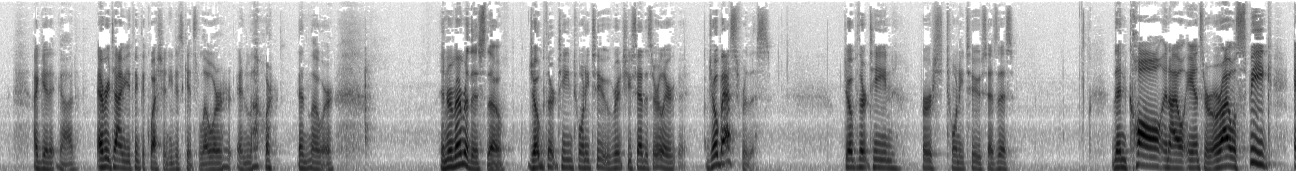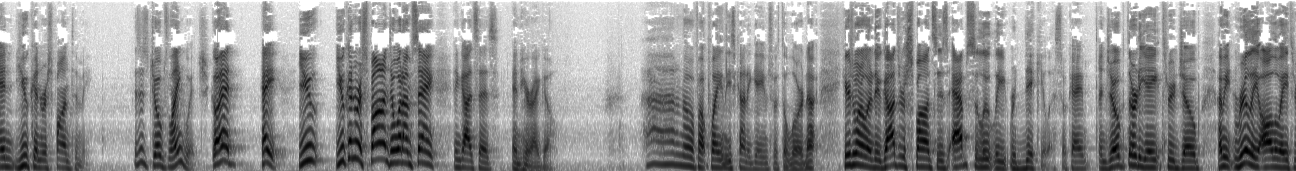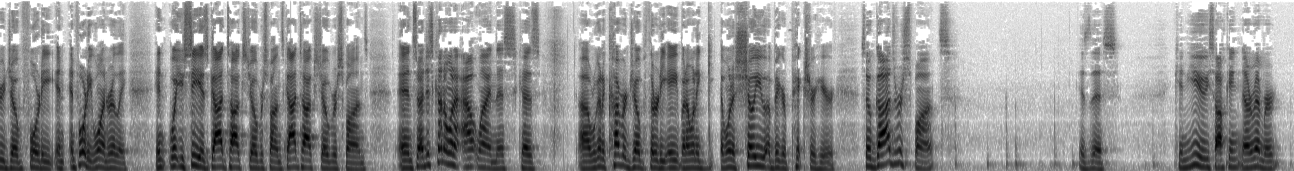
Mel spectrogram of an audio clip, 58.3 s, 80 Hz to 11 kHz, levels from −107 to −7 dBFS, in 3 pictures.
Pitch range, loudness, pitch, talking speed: 130-170 Hz, -17 LUFS, 150 Hz, 185 wpm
